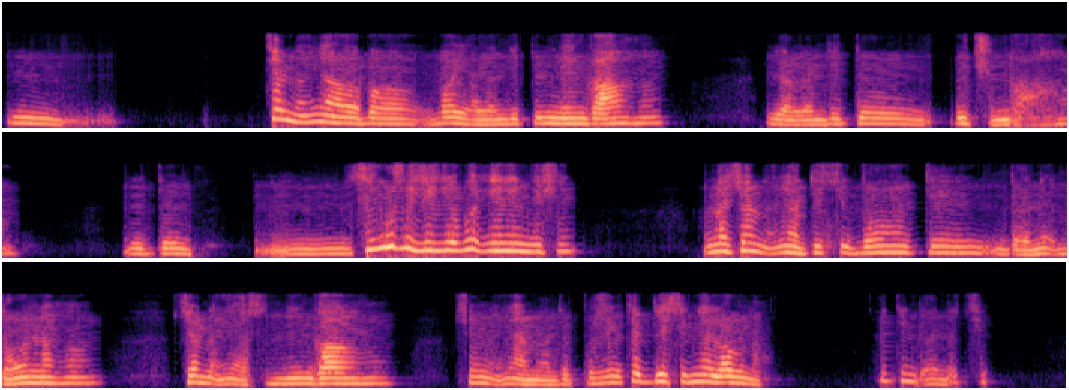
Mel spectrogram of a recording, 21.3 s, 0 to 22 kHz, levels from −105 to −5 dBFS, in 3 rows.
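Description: From start to finish the speech sounds hoarse, buzzy and noisy, with a mechanical, robotic edge and nothing above about 7.7 kHz. Sibilants and the upper band come across as a hissy, shaped fill rather than real detail. The cause is heavy Speex codec damage. At this low quality setting the CELP coder has too few bits to model the excitation properly, which fits a bitrate of around 6 kbps, and the top octave is only synthesized noise.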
